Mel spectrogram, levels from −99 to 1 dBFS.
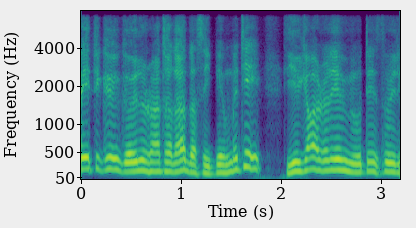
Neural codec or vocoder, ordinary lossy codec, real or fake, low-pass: codec, 16 kHz in and 24 kHz out, 0.4 kbps, LongCat-Audio-Codec, four codebook decoder; none; fake; 7.2 kHz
